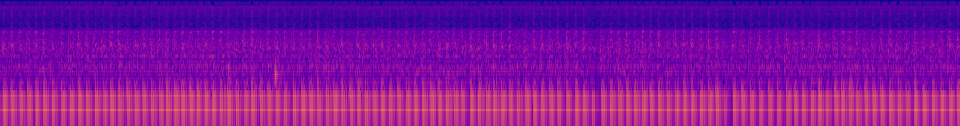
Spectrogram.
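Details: Honda Tiger single-cylinder engine after restoration, first start, broken exhaust bolt repaired and starter cable replaced: steady, even low thump running cleanly through the revs, no clatter or misses; engine smooth and healthy.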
